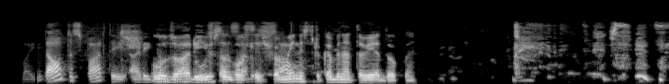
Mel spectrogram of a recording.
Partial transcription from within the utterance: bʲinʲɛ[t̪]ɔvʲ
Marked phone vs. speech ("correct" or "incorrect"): correct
